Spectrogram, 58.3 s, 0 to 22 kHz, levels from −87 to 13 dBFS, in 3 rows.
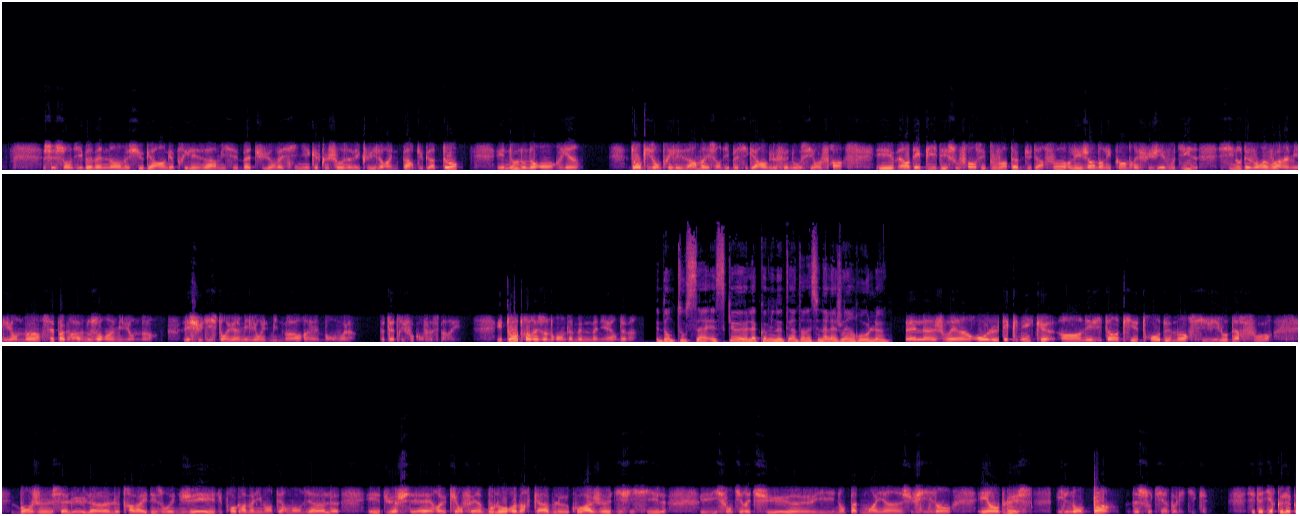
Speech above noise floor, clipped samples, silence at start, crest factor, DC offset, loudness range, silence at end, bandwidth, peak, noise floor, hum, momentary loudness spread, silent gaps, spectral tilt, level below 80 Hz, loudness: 23 dB; under 0.1%; 0.2 s; 18 dB; under 0.1%; 4 LU; 0 s; 13 kHz; -2 dBFS; -42 dBFS; none; 14 LU; none; -4.5 dB/octave; -62 dBFS; -20 LUFS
